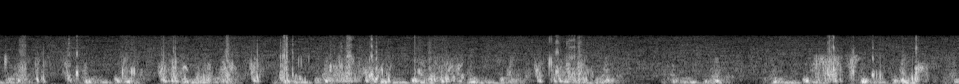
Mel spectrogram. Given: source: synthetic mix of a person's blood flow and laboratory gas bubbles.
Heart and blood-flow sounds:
Doppler ultrasound of blood flow; precordium
0.03-0.30 s: bubbles
0.33-0.48 s: bubbles
0.61-0.82 s: bubbles
1.19-1.39 s: bubbles
1.56-1.90 s: bubbles
1.94-2.15 s: bubbles
2.23-2.39 s: bubbles
2.49-2.64 s: bubbles
2.77-3.09 s: bubbles
3.27-3.95 s: bubbles
4.15-4.23 s: bubbles
4.27-4.67 s: bubbles
5.33-5.95 s: bubbles
8.13-8.63 s: bubbles
8.70-8.86 s: bubbles
8.97-9.30 s: bubbles
From the record:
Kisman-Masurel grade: 233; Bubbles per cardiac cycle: several, 3 to 8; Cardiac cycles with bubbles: 50 to 99%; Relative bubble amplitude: loud (0.450 to 0.775); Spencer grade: 3 (all of the cardiac periods contain showers or single bubble signals, but not dominating or overriding the cardiac motion signals); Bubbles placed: anywhere in the cardiac cycle

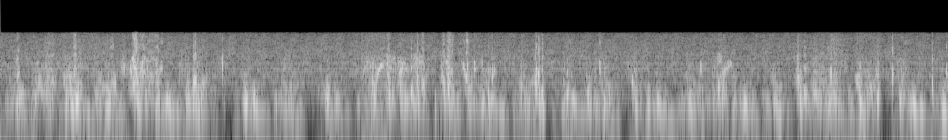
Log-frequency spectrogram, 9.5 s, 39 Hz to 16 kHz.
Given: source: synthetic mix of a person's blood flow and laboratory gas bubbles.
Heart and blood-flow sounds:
Doppler ultrasound of blood flow; precordium
0.15-0.21 s: bubbles
0.31-0.83 s: bubbles
0.91-1.63 s: bubbles
1.78-2.10 s: bubbles
2.19-2.25 s: bubbles
3.60-4.28 s: bubbles
4.39-4.56 s: bubbles
4.60-4.96 s: bubbles
5.18-5.24 s: bubbles
5.30-5.46 s: bubbles
5.63-5.72 s: bubbles
5.84-6.12 s: bubbles
6.28-6.42 s: bubbles
6.96-7.34 s: bubbles
7.93-8.45 s: bubbles
8.54-8.83 s: bubbles
8.89-9.07 s: bubbles
9.29-9.36 s: bubbles
9.44-9.49 s: bubbles
From the record:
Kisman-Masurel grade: 232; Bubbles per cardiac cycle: several, 3 to 8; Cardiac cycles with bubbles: 50 to 99%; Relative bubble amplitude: moderate (0.250 to 0.450); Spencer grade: 3 (all of the cardiac periods contain showers or single bubble signals, but not dominating or overriding the cardiac motion signals); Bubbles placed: anywhere in the cardiac cycle

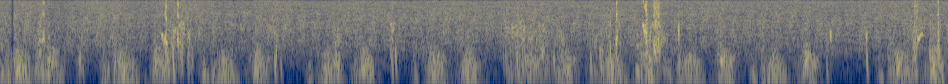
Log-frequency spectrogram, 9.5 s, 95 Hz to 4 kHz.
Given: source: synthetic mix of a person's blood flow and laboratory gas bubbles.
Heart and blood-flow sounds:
Doppler ultrasound of blood flow; precordium
0.32-0.53 s: bubbles
0.76-0.87 s: bubbles
1.58-1.94 s: bubbles
2.71-2.85 s: bubbles
3.32-3.45 s: bubbles
3.89-4.01 s: bubbles
5.02-5.58 s: bubbles
5.87-6.30 s: bubbles
6.33-6.69 s: bubbles
6.76-6.83 s: bubbles
8.25-8.35 s: bubbles
8.63-8.71 s: bubbles
9.09-9.44 s: bubbles
From the record:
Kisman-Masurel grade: 243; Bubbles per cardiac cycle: several, 3 to 8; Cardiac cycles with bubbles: 100%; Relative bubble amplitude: loud (0.450 to 0.775); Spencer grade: 3 (all of the cardiac periods contain showers or single bubble signals, but not dominating or overriding the cardiac motion signals); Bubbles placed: only in the low amplitude regions of the cardiac cycle

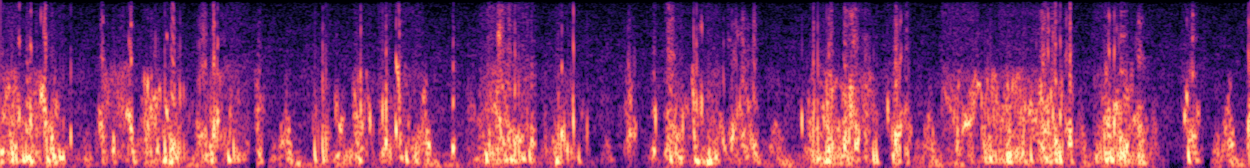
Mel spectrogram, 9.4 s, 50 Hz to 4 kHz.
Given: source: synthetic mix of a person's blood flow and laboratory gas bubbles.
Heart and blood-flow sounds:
Doppler ultrasound of blood flow; precordium
0.00-0.57 s: bubbles
0.72-2.00 s: bubbles
2.33-2.55 s: bubbles
2.61-3.17 s: bubbles
3.35-3.44 s: bubbles
3.48-4.42 s: bubbles
4.67-4.77 s: bubbles
4.86-5.73 s: bubbles
5.97-6.86 s: bubbles
7.05-8.06 s: bubbles
8.19-8.63 s: bubbles
8.85-9.03 s: bubbles
9.33-9.38 s: bubbles
From the record:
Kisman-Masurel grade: 444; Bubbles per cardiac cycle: continuous sound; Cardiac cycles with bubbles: 100%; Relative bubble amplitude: maximal (0.775 to 0.999); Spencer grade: 4 (maximum detectable bubble signal sounding continuously throughout systole and diastole of every cardiac period, and overriding the amplitude of the normal cardiac signals); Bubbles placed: only in the low amplitude regions of the cardiac cycle

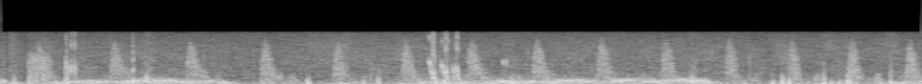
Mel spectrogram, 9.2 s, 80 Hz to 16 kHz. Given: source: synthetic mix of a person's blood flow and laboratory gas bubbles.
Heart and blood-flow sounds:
Doppler ultrasound of blood flow; subclavian vein
0.27-0.52 s: bubbles
0.65-0.78 s: bubbles
1.29-1.38 s: bubbles
1.43-1.56 s: bubbles
4.25-4.64 s: bubbles
5.00-5.21 s: bubbles
6.88-6.97 s: bubbles
8.88-8.95 s: bubbles
From the record:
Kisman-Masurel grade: 123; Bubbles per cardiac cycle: 1 to 2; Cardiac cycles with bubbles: 10 to 50%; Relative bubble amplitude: loud (0.450 to 0.775); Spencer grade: 2 (many but less than half of the cardiac periods contain bubble signals, singularly or in groups); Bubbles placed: anywhere in the cardiac cycle

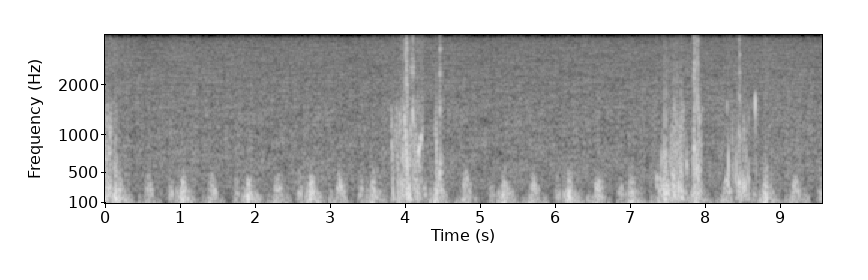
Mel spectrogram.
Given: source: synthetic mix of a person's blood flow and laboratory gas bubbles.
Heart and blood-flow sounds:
Doppler ultrasound of blood flow; precordium
0.00-0.21 s: bubbles
3.79-4.26 s: bubbles
4.39-4.54 s: bubbles
7.32-7.99 s: bubbles
8.28-8.62 s: bubbles
8.65-8.73 s: bubbles
8.78-8.92 s: bubbles
From the record:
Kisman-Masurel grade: 223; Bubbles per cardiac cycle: several, 3 to 8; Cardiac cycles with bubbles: 10 to 50%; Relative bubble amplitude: loud (0.450 to 0.775); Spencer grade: 2 (many but less than half of the cardiac periods contain bubble signals, singularly or in groups); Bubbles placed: anywhere in the cardiac cycle

